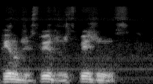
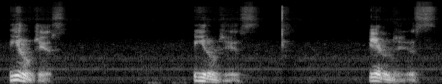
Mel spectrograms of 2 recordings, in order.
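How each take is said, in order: First: The three names are said quickly together. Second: The three names are said slowly with gaps.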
